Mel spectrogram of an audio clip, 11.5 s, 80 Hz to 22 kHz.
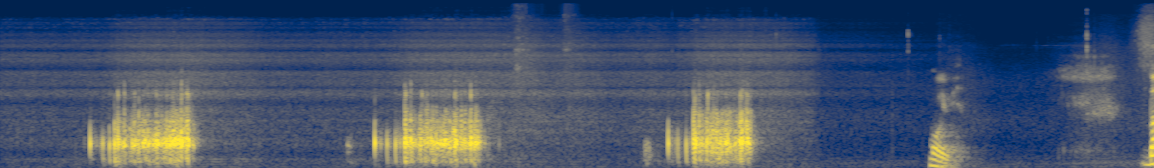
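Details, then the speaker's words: Lung auscultation example for pulmonary edema or pneumonia: three crackling bursts about 21 a minute, clusters of fine crunching pops with each inspiration; alveolar crackles, followed by brief voice sounds. "escucharíamos reales alveolares crepitantes que es un sonido crujiente que se escucha bien me inspiran bien"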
